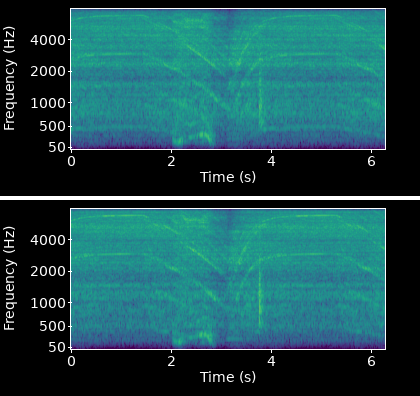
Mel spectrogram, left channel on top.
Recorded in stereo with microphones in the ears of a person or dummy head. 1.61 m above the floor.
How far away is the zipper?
About 1.3 m.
